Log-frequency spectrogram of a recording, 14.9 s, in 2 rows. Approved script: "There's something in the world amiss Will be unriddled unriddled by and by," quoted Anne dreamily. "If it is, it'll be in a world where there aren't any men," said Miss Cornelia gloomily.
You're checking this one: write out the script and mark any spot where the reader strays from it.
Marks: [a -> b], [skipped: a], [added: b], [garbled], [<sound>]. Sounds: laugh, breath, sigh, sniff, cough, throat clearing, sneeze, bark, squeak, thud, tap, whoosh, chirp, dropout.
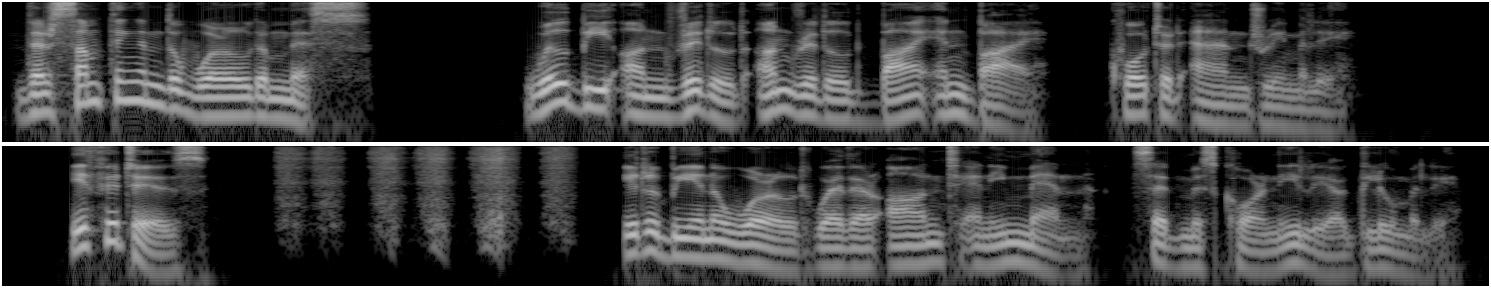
"There's something in the world amiss Will be unriddled unriddled by and by," quoted Anne dreamily. "If it is, [sniff] it'll be in a world where there aren't any men," said Miss Cornelia gloomily.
